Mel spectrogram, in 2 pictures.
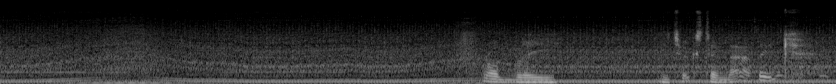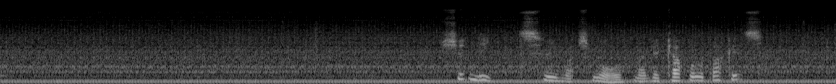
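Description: A diesel engine hums steadily.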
